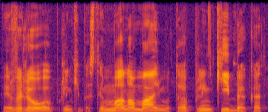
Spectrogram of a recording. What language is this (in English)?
Lithuanian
